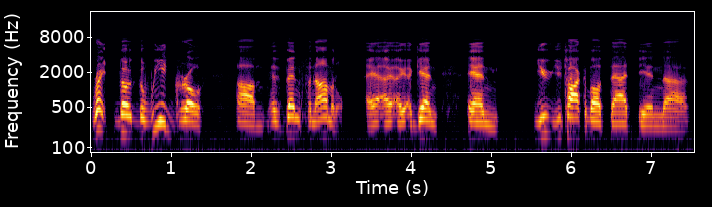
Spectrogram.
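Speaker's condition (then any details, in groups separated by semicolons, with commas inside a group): No condition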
